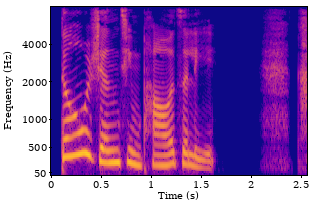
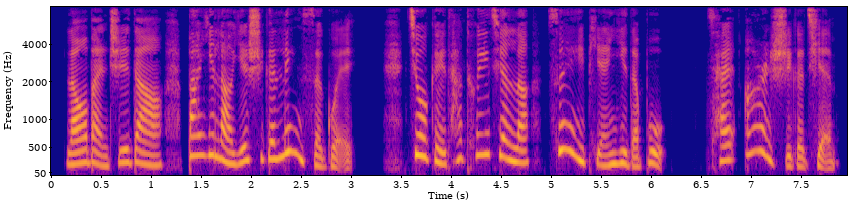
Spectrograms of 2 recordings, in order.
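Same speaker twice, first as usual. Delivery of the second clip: ordinary delivery, nothing marked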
